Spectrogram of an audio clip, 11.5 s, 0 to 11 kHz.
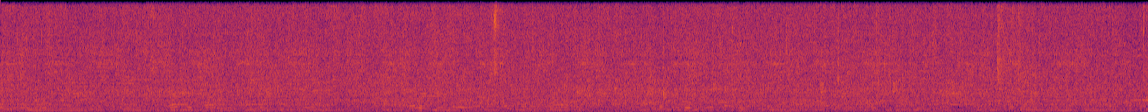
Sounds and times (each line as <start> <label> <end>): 0.0 restaurant music 6.7
0.0 Tourists 11.4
